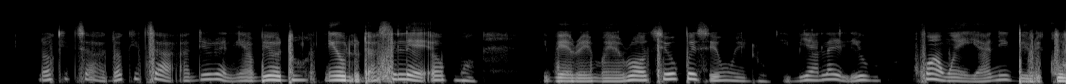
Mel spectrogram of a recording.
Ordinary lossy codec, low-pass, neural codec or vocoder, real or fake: none; none; none; real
